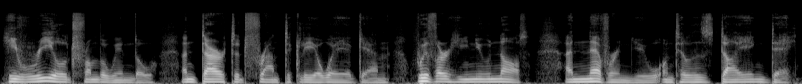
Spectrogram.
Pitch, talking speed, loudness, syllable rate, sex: 110 Hz, 155 wpm, -20 LUFS, 4.8 syllables/s, male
